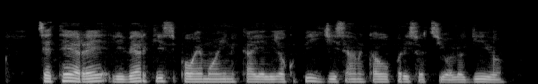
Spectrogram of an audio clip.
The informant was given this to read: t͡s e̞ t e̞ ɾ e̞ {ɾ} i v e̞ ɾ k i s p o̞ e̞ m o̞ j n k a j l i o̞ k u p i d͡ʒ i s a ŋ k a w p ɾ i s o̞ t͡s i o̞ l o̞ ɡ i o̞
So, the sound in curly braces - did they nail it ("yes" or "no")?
no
